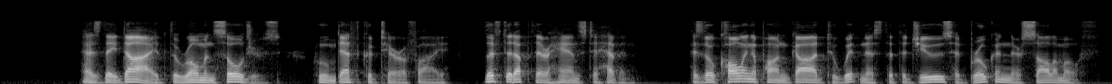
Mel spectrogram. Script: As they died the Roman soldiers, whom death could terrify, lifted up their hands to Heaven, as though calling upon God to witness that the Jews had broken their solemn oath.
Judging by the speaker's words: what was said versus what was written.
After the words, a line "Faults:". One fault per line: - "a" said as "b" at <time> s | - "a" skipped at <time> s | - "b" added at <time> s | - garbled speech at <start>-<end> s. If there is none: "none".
As they died the Roman soldiers, whom death could terrify, lifted up their hands to Heaven, as though calling upon God to witness that the Jews had broken their solemn oath.
Faults:
none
